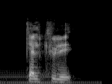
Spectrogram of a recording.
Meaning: past participle of calculer
- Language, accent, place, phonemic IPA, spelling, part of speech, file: French, France, Lyon, /kal.ky.le/, calculé, verb, LL-Q150 (fra)-calculé.wav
